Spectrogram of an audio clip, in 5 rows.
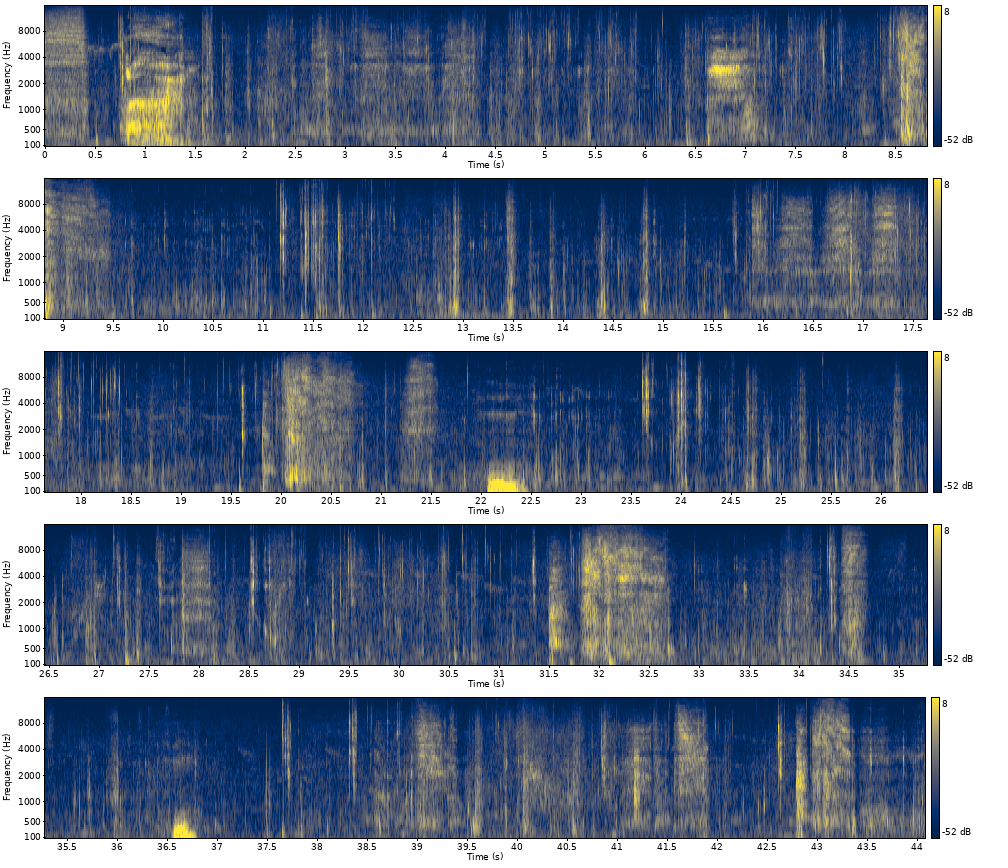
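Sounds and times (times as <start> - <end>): person chewing food: 0.0 - 44.0.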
